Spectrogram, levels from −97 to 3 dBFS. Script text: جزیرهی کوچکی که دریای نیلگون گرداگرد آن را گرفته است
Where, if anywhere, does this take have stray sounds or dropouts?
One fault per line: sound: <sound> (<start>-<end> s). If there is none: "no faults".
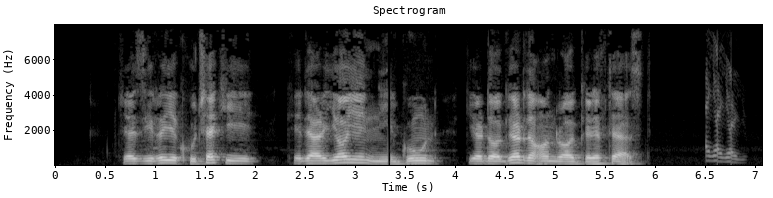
sound: dropout (3.3-3.4 s)
sound: chirp (6.5-6.9 s)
